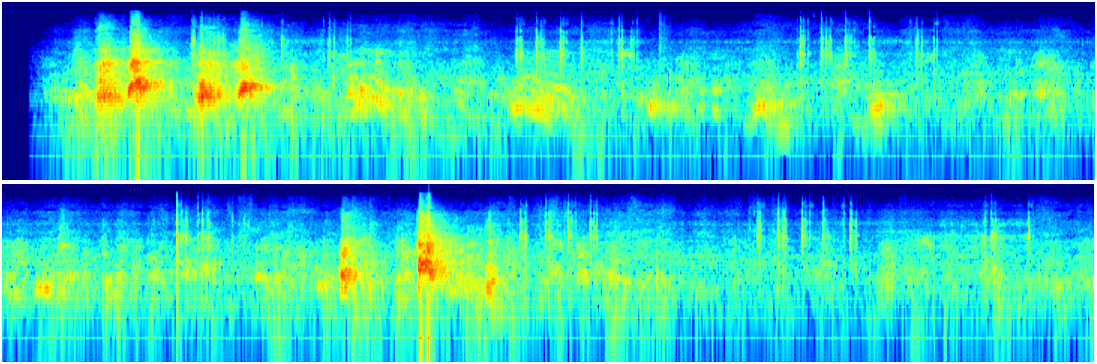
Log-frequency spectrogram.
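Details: Illyrian Shepherd, an ancient Albanian livestock guard dog breed of the Balkans, giving a few loud, harsh barks near the start and another burst around ten seconds, with quieter barking and sharp clicking ticks between.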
